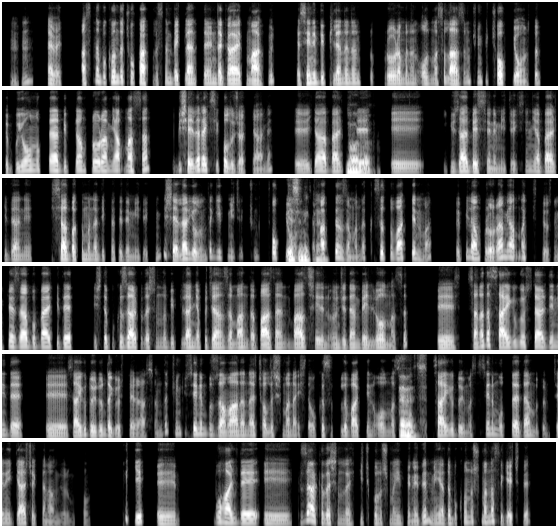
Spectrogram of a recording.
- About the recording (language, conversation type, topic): Turkish, advice, Yeni tanıştığım biriyle iletişim beklentilerimi nasıl net bir şekilde konuşabilirim?
- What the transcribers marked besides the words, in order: other background noise; "programının" said as "puroğramının"; "program" said as "puroğram"; tapping; "program" said as "puroğram"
